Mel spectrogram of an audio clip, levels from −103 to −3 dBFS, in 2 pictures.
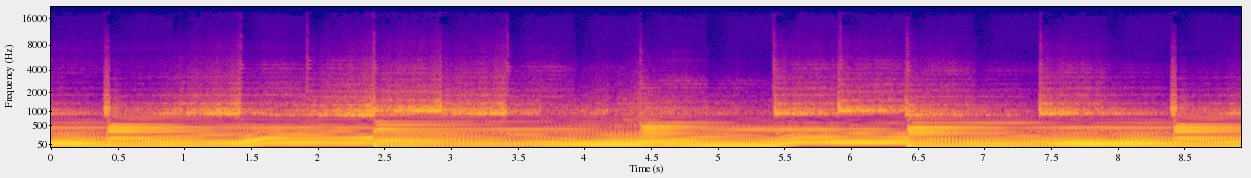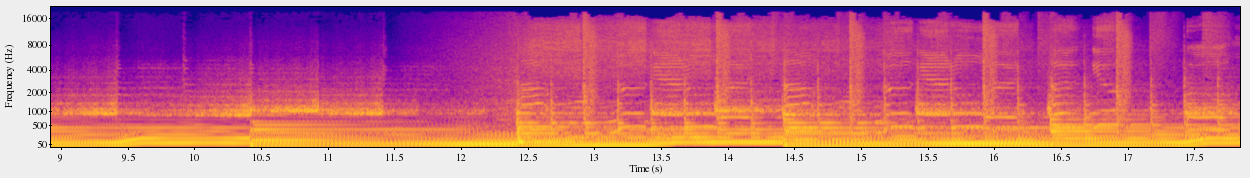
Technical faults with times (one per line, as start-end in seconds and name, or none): none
